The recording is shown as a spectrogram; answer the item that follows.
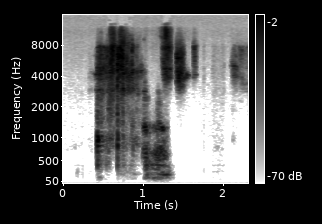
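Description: A brief, muffled burst of a person's voice and breath, starting suddenly about half a second in and lasting about a second.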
